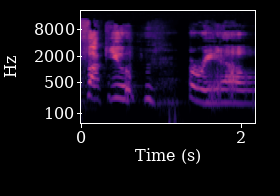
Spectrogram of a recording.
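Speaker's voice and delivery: put-on shouting. Imitating a guy who yells at his food: imitating someone yelling at food. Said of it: "this guy yells at his other food".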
